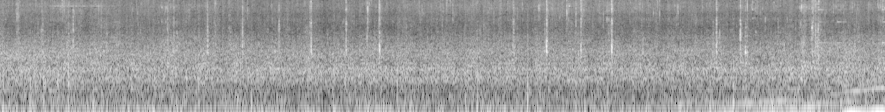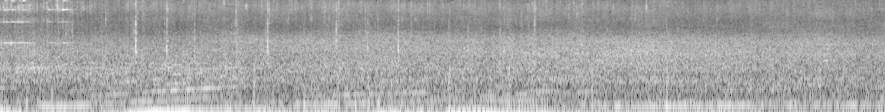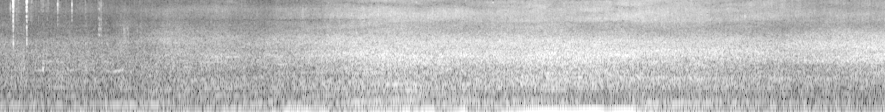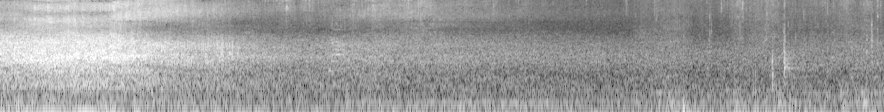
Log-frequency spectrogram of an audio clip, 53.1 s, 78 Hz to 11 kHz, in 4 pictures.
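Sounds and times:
tyres hissing on wet road: 28.5 - 47.7, 49.4 - 51.4.

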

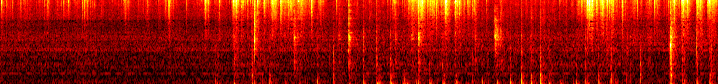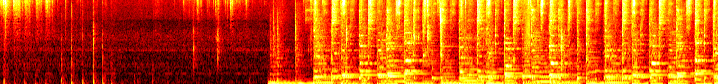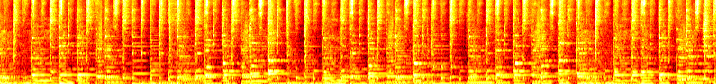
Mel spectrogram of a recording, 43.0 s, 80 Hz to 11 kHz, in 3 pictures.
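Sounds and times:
fingertips patting dough: 4.2 - 17.7.

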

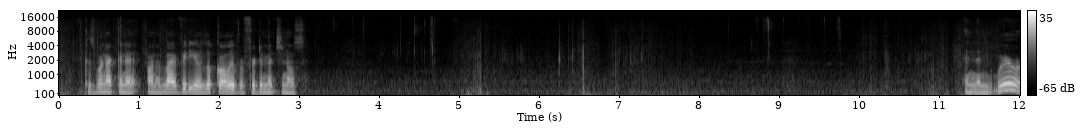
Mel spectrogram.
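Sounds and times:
paper rustling: 4.2 - 8.0, 10.0 - 11.8.

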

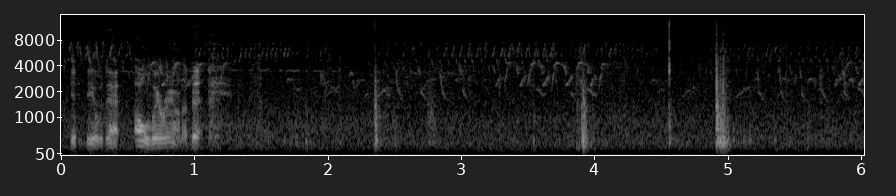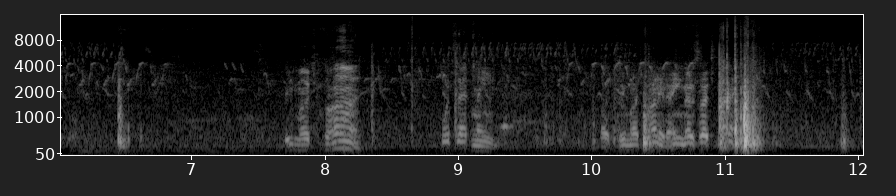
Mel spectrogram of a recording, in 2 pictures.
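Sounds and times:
faint birds chirping: 0.0 - 12.0
sharp knocks and clicks on siding: 2.3 - 2.8, 3.8 - 5.2, 6.4 - 6.7, 10.3 - 12.0.

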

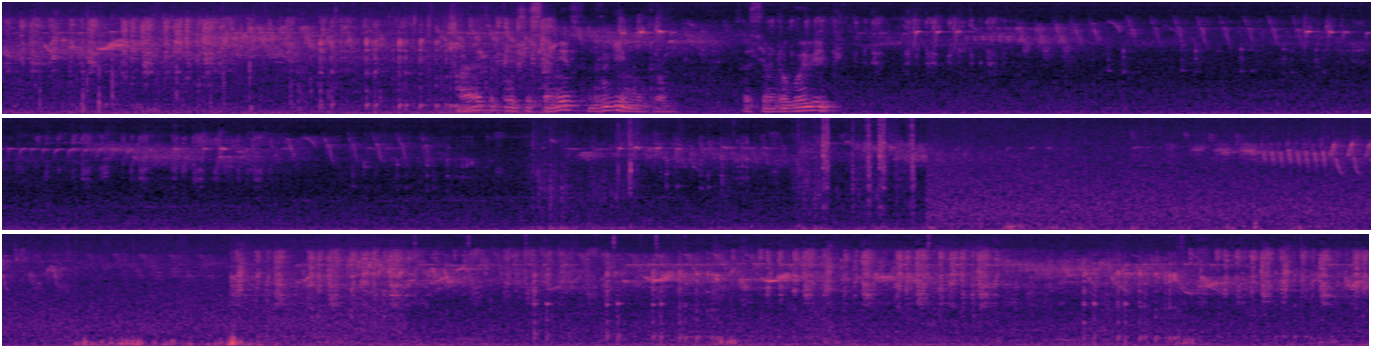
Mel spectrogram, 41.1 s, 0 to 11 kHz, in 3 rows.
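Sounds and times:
bird rapid scraping ticks: 0.0 - 5.7, 19.0 - 23.0, 29.7 - 41.0
sharp clicks: 21.6 - 23.0.

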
